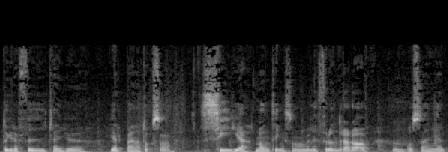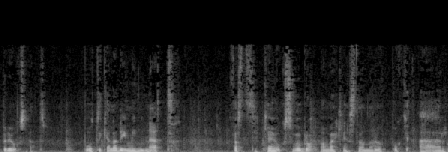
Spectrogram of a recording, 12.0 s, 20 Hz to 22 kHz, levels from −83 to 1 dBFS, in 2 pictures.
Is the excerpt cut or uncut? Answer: cut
